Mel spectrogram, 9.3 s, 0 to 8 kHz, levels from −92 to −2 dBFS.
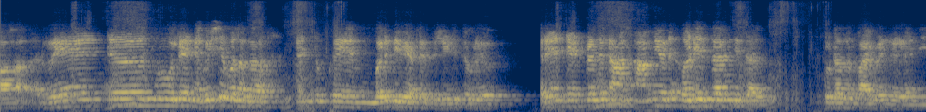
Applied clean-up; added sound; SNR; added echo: neural separator model SepFormer DNS4.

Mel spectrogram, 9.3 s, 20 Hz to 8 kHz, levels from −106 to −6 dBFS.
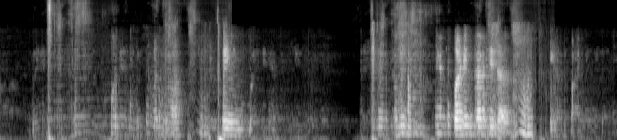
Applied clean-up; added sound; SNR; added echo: neural mask model DeepFilterNet 3.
